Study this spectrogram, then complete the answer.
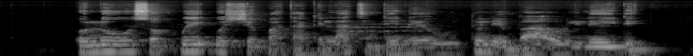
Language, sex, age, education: Yoruba, male, 30-45, tertiary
